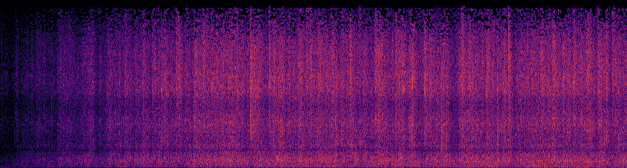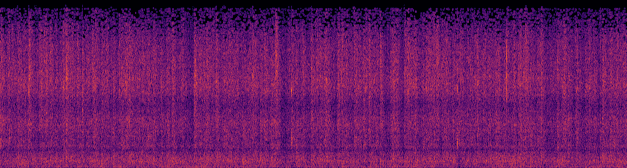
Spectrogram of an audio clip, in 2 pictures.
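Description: A diesel locomotive engine rumbles as it slowly approaches.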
